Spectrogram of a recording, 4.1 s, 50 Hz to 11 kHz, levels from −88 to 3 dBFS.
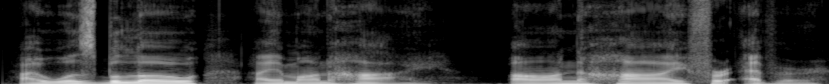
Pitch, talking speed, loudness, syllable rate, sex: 125 Hz, 145 wpm, -19 LUFS, 4.0 syllables/s, male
